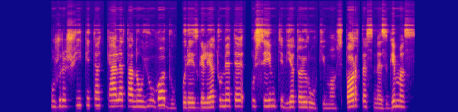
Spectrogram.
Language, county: Lithuanian, Alytus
